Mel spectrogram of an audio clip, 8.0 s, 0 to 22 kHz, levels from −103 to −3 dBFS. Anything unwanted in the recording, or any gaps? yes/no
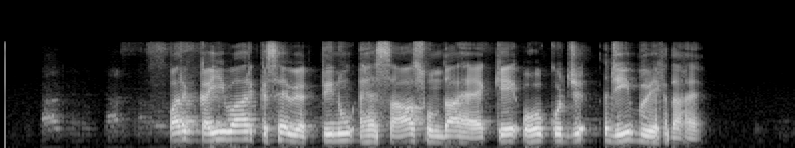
no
